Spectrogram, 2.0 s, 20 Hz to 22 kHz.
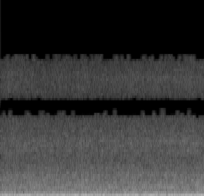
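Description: Polar 176 ED paper guillotine running at rest, a steady low hum with an airy hiss.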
